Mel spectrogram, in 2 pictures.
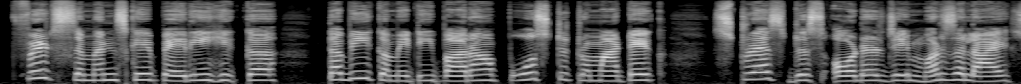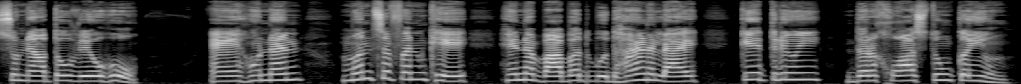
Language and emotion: Sindhi, neutral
